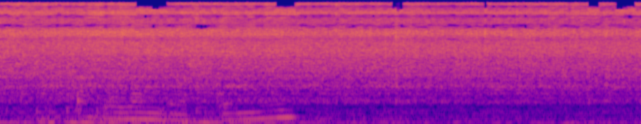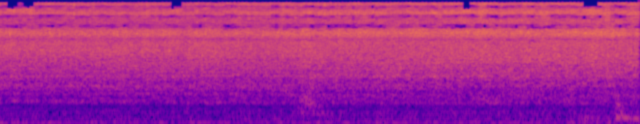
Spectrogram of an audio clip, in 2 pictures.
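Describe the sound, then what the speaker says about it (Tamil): Tomatoes sautéing in a pan for a Sri Lankan style fish curry made without coconut milk, giving a steady, close hiss and sizzle throughout, with a brief low voice murmuring near the start. "தக்காளி பழம்லாம் வதங்கணும்."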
